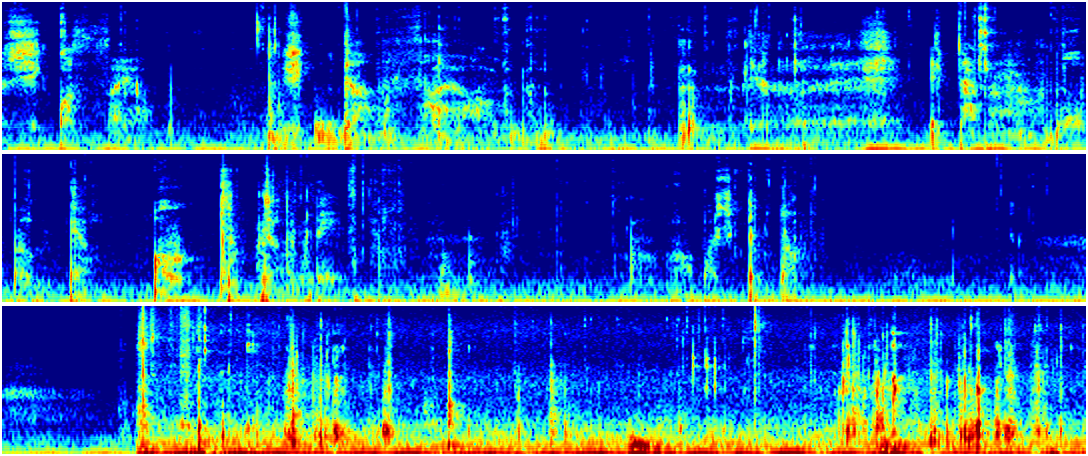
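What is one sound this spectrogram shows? Chopsticks tap and scrape against a plastic bowl close to microphones.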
